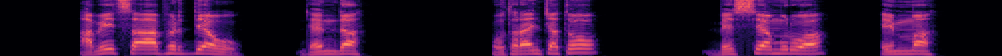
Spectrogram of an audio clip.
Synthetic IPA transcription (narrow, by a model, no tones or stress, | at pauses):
ʔɐ̰bɛːt̪sɐʔaːp̬ɪɾd̪ɪjaːwoː | d̪ɛnd̪ɐ | ʔɔt̪ɐɾɐnt͡ʃːɐt̪oː | bɛsːɪjamʊɾʊwaː | ɪmːɐ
